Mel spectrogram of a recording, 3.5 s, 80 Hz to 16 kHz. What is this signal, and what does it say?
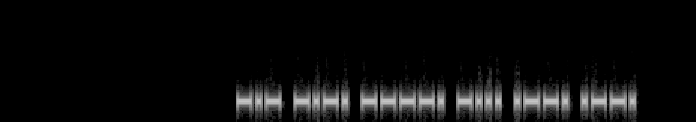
Morse code, heard as a keyed tone, about 50 wpm, 700 Hz. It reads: KC9BPP
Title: USA Call Signs - 6 Characters - 4x Character Spacing - 50wpm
